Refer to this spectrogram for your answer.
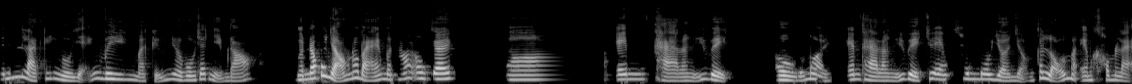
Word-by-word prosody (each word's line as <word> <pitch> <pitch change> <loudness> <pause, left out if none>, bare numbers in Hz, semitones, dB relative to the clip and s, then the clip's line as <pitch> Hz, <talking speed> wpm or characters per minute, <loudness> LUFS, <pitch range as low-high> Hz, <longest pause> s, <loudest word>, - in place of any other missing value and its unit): chính 280 +8 -2
là 300 - +2
cái 270 0 -7
người 195 -9 0
giảng 260 - -5
viên 240 -4 +2
mà, 165 - -5
kiểu - - -6
như 235 +2 -2
là, - - +1
vô 200 0 0
trách 245 +2 -1
nhiệm 165 -7 -6
đó. 170 +8 -4 0.4
Mình 215 +2 +1
đâu 275 +1 +8
có - - +8
nhận 225 - +6
đâu 305 - +3
bạn, 200 -2 +1
mình 230 -2 -2
nói: 275 +5 -2
"Ô 275 0 0
kê, 255 0 +8 0.5
ờ, 220 - -3 1.0
em 230 +1 +2 0.3
thà 175 -2 -1
là 170 +1 -4
nghỉ 170 +7 -5
việc" 210 -10 +2 0.4
ừ, 210 - +4
đúng 185 - -3
rồi, 180 -10 0
"Em 225 +2 -2
thà 200 -5 +1
là 175 0 -2
nghỉ 175 +5 -4
việc 235 -7 +3
chứ 270 - -1
em 240 -3 +2 0.2
không 250 -1 -2
bao 240 -1 +3
giờ 215 -6 +1
nhận 170 +1 -7
cái 285 - +1
lỗi 225 - +2
mà 260 - -1
em 195 +1 -3
không 210 +1 -5
làm." 175 -5 -4
225 Hz, 265 wpm, -22 LUFS, 185-255 Hz, 1.0 s, đâu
